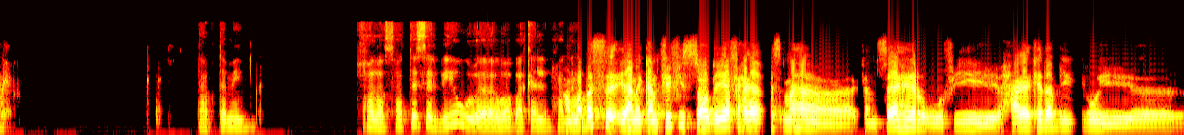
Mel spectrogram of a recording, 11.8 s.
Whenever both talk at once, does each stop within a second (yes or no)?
yes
